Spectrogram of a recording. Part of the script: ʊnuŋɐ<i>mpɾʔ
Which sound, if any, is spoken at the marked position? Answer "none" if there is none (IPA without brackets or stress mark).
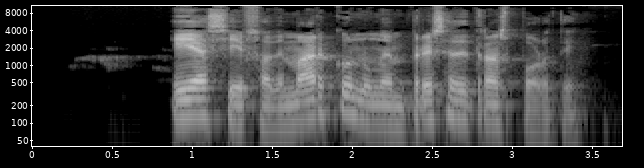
e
